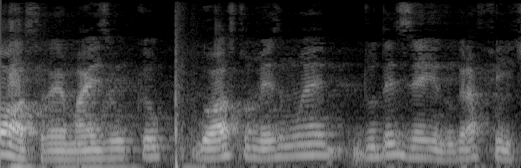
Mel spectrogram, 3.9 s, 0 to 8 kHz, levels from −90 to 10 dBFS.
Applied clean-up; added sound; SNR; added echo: none; Fireworks; 19 dB; reverberation time 1.4 s.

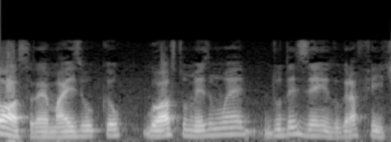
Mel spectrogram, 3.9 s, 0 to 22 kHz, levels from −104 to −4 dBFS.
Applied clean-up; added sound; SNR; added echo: none; none; none; none.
